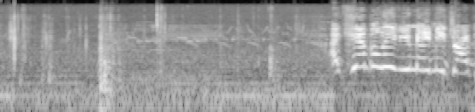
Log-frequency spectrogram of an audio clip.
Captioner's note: door slammed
